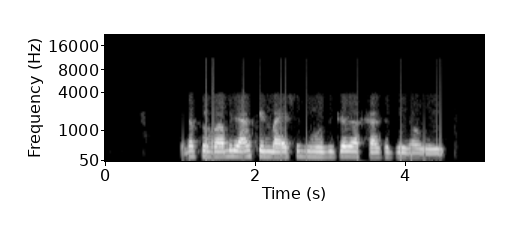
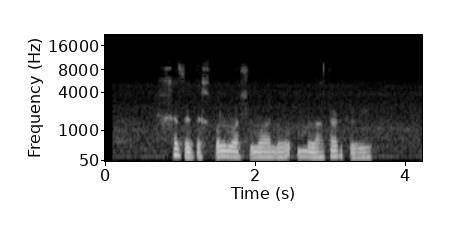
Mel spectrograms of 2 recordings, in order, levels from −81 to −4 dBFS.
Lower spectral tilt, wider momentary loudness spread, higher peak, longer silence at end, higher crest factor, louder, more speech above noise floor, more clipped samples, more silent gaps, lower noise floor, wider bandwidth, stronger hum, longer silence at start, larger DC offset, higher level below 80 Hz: about the same, -8.5 dB/octave vs -7.5 dB/octave; about the same, 8 LU vs 7 LU; first, -2 dBFS vs -12 dBFS; second, 0.55 s vs 0.7 s; about the same, 18 dB vs 18 dB; first, -19 LUFS vs -28 LUFS; first, 48 dB vs 26 dB; neither; neither; first, -66 dBFS vs -54 dBFS; about the same, 11 kHz vs 10 kHz; neither; first, 1.05 s vs 0.15 s; neither; first, -54 dBFS vs -68 dBFS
